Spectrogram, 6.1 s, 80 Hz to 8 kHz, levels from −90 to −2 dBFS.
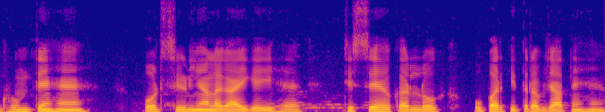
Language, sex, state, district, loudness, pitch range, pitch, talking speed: Hindi, male, Chhattisgarh, Kabirdham, -18 LUFS, 130-140 Hz, 135 Hz, 150 wpm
